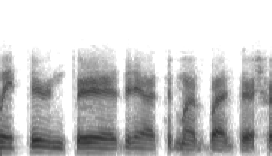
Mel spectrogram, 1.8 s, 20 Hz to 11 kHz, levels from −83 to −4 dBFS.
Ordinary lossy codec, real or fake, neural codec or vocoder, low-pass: AAC, 48 kbps; fake; codec, 16 kHz, 1 kbps, FunCodec, trained on LibriTTS, 50 frames a second; 7.2 kHz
